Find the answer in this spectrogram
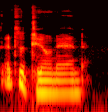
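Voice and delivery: resigned, dejected, weary, defeated tone. Giving a verdict on a show, sounding defeated. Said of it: "You sound so defeated".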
